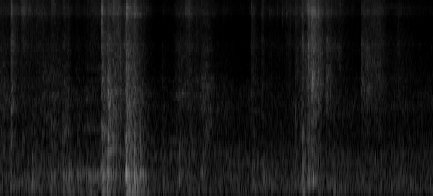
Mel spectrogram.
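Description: Cardboard box being opened by hand, its flaps scraping and rubbing: a longer, louder scrape about a second in and a shorter one about three seconds in.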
